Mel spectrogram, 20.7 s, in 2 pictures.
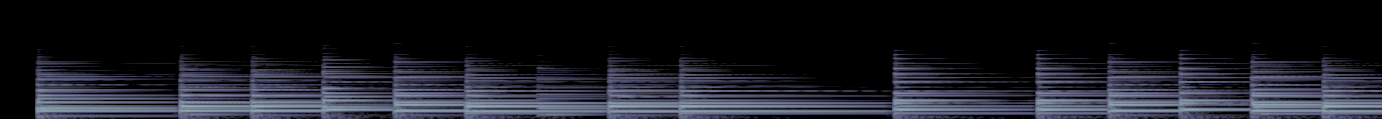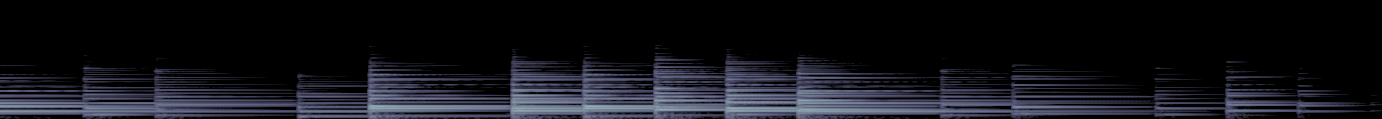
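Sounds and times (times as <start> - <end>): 
Christmas song on piano: 0.3 - 20.4.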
